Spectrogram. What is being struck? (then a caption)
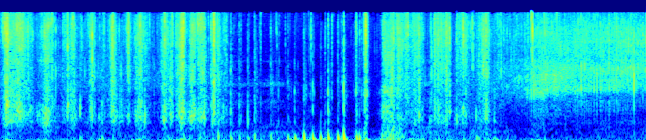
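Polyethylene foam block. A solid green polyethylene foam block is pressed and folded with fingers on a table, then squeezed in the hand, while a metal ruler lies unused nearby. The foam gives irregular crinkly crackles and soft low thumps, and a squeezed, squeaky hiss comes in near the end.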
